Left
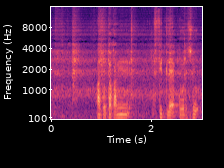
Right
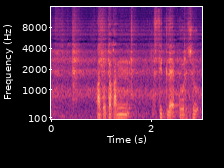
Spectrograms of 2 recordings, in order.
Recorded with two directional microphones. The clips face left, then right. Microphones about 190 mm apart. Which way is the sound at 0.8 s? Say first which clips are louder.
Even; centre (ahead or behind).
